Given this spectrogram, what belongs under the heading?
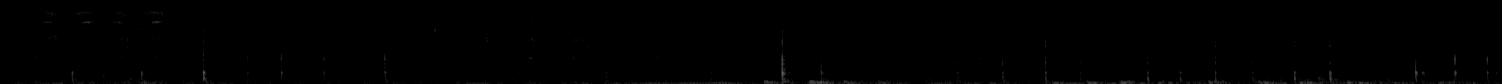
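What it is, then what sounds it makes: Stylus drawing on a glass tablet screen. A plastic Apple Pencil tip scratches and rubs across the glass screen of a large iPad Pro in a case with repeated strokes. The quiet, scratchy drawing sounds come with many sharp, bright taps and clicks over a soft low rumble.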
